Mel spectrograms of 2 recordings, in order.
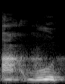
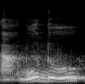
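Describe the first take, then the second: First: The word stops on the d sound. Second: The word ends with an added vowel. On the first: The speaker calls it right. "Dal itu yang seperti kita katakan" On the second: The speaker calls it wrong. "bukan a'budu"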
